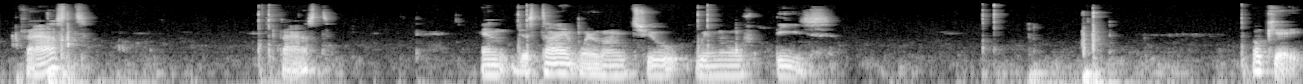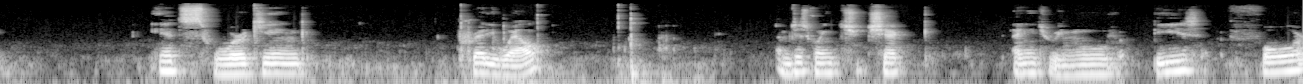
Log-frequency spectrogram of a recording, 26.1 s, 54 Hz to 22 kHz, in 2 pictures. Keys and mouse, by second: 0.6 ctrl+s, 3.7-9.8 drag, 9.8-10.8 right drag, 10.8 h, 12.4-17.6 middle drag, 18.3 shift+middle click.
